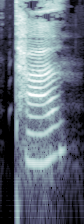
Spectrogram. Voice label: "tan2", pinyin

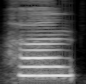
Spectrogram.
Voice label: "hen1", pinyin audio

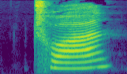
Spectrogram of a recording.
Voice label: "chuan2", pinyin

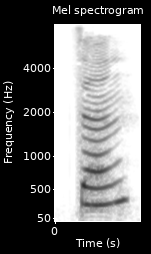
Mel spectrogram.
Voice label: "zen2", pinyin

